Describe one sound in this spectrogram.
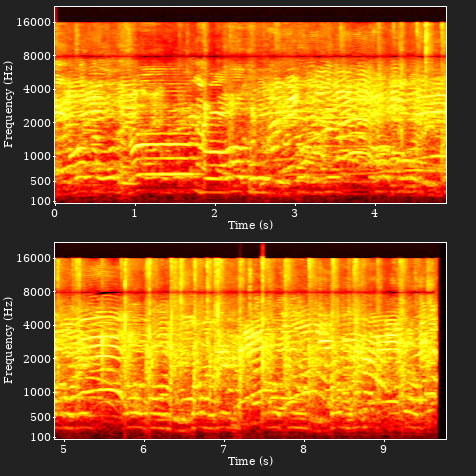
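A group of young men and women sing and cheer loudly nearby.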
